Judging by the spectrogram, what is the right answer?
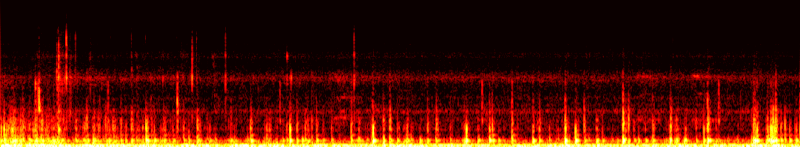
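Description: Water lapping and gurgling against a GoPro's waterproof housing held half-submerged at the surface of a spring pool, heard muffled through the case: a steady low rumble with many small clicks and pops.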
